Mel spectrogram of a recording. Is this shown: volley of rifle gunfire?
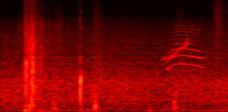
no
